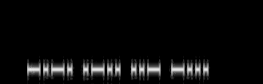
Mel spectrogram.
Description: Morse code, heard as a keyed tone, about 30 wpm, 700 Hz. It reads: CLUB
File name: UK MASTER QSOs TRAINING / 30WPM / UK MASTER QSOs 0028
